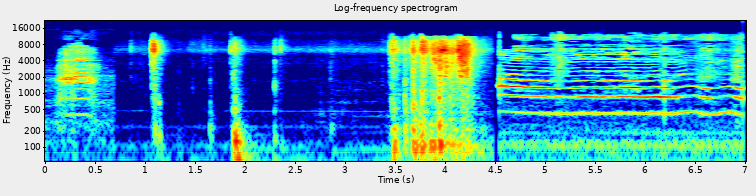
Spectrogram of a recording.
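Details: Domestic cat meowing: a short meow near the start, then clicks and rustles, a noisy burst, and a long sustained harmonic-rich meow in the final seconds.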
